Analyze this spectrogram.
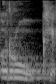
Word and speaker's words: руки: У цьому реченні слово «руки» стоїть у називному відмінку й має наголос на «у». Так само звучить і знахідний: Під час епідемії потрібно обробляти руки (З.в.) антисептиком. А от у родовому наголос падає на «и»: Я не бачу жодної руки (Р.в.).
